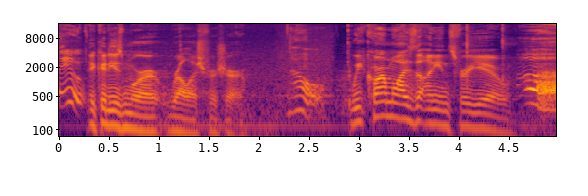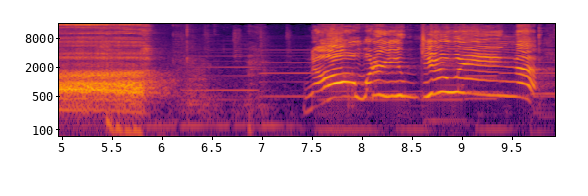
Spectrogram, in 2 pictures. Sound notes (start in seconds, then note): 4.6 groaning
